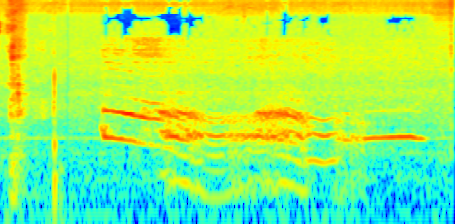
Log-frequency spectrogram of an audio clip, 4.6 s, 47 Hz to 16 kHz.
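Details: Pitbull XL and Amstaff XL mix at 7 in the morning, nagging to be let into the back garden. It gives one long, steady, drawn-out whining howl lasting over three seconds that sags slightly in pitch toward the end.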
